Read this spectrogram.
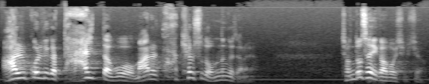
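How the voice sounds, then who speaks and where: A man's voice: high-pitched, very animated, normal speed. A man preaching a sermon as a pastor, asking the congregation rhetorical questions and acting out bits of dialogue as he tells a story.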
